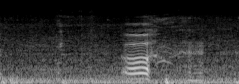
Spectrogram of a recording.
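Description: Steady low rumble of vehicle traffic, with a short high-pitched voice calling out briefly a little past halfway through.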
